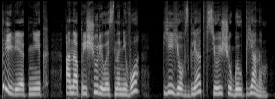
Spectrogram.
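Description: A woman narrating a novel in an expressive, lively reading. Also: medium pitch, a little slow, dry recording, clean studio sound. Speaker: audiobook narrator. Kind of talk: scripted narration.

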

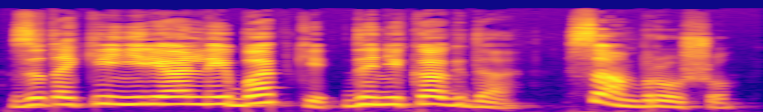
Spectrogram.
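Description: A befuddled drunk father shouts and rambles, losing his thread, as a woman reader puts him on. His voice stays fairly low and sits close and dry in the recording. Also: takes it slowly, dry recording. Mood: indignant. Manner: loud, confused, rambling.

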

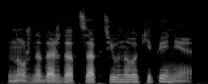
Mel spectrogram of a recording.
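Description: A male audiobook narrator voicing a reserved, proud young mage who speaks curtly and calmly. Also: sits low, a little fast, no room sound, lightly acted. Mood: guarded. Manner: curt, calm, guarded. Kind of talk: audiobook reading.

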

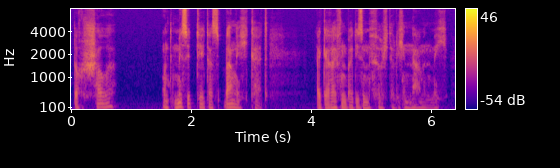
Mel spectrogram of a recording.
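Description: An actor playing a young prince torn by forbidden love, declaiming classical verse with passion and dropping into hushed whispers. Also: male voice, low-pitched, fairly even intonation, unhurried, husky, no room sound, exaggerated voice. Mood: tormented. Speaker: actor in a radio play. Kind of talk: classical verse radio drama.

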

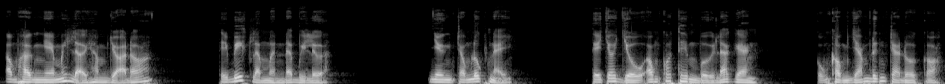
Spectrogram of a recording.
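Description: A man narrating a dark folk tale in a steady, dramatic way. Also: fairly low pitch, normal speed, pauses often. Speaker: storyteller.

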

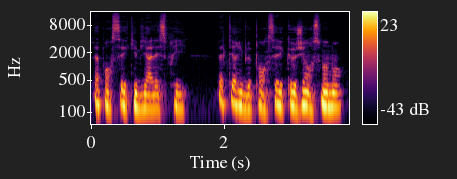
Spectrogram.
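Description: A man's voice: mid-range voice, steady tone, brisk, warm tone, slightly rough, close to an everyday voice. A man voicing a terrified young female servant who pleads and sobs in broken outcries, reading a classic novel aloud. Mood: pleading. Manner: sobbing, beseeching, breathless outcries.

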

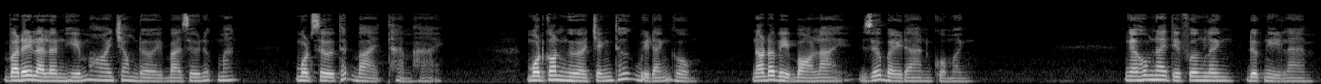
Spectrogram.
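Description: Solemn, low-voiced woman narrator. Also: moderate pace. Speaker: storyteller. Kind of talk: scripted story narration.

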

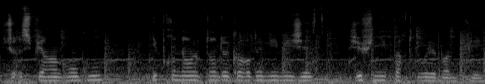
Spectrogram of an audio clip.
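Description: Male narrator, high voice, tense and urgent, loud score under him. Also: steady tone, a little fast, loud music behind the voice. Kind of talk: first-person audio drama narration.

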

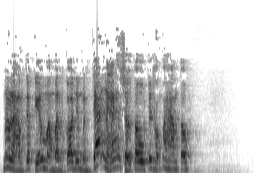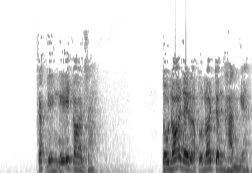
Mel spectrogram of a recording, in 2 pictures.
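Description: Animated monk preaching. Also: male voice, a little high, moderate pace, pauses often. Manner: animated, exclaiming, mimics chanting for effect. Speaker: Buddhist monk giving a dharma talk. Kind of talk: sermon told as personal anecdote.

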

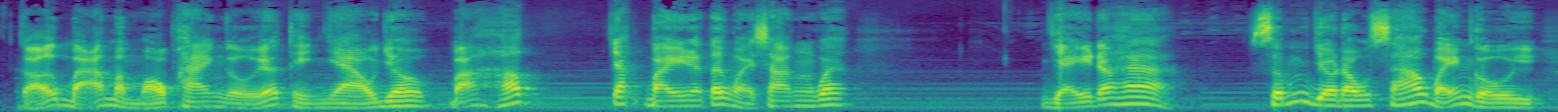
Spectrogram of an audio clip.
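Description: Lively Southern Vietnamese man telling a ghost story. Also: mid-range voice. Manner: chatty, colloquial folk telling. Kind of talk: spoken ghost story narration.

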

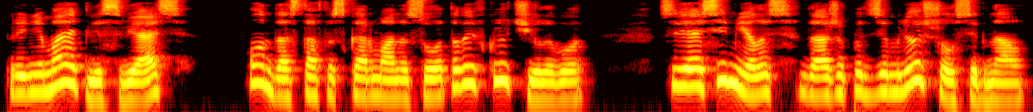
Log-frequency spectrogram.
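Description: A woman narrating an audiobook in a measured storytelling manner. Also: fairly low pitch, very animated, warm tone.

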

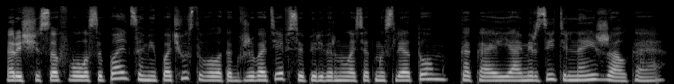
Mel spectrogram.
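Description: A woman reading a first-person novel aloud in a quiet, measured, intimate way. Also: mid-range voice, dry recording, clean studio sound. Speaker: audiobook narrator. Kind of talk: first-person audiobook narration.

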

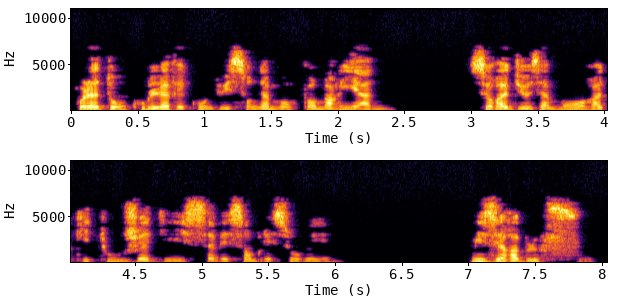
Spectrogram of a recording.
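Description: A woman narrating a classic novel as an audiobook, with an expressive, dramatic reading style. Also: sits low, normal speed, husky, no room sound, highs cut off. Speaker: audiobook reader.

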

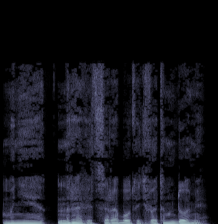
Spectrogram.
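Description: A man voicing a calm, gentle young woman who works as a nanny in an audiobook. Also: fairly low pitch, brisk, slightly rough, no room sound, studio quality. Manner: calm, mild, reasonable.

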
